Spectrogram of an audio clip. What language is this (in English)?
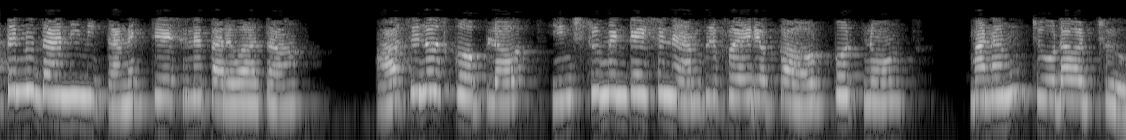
Telugu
